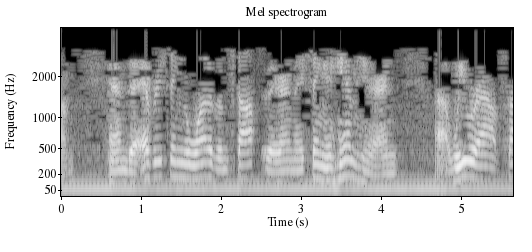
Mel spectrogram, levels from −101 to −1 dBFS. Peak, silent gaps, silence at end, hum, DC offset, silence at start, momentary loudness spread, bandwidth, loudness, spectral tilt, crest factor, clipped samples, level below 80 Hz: 0 dBFS; none; 0 s; 60 Hz at -25 dBFS; under 0.1%; 0 s; 10 LU; 4 kHz; -14 LUFS; -11 dB/octave; 14 dB; under 0.1%; -26 dBFS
